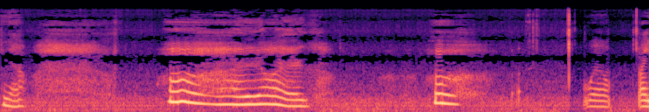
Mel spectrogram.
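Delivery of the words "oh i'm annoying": exasperated sigh then a groan. Real, not acted. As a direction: sigh at yourself, fed up. Sighing at herself.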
